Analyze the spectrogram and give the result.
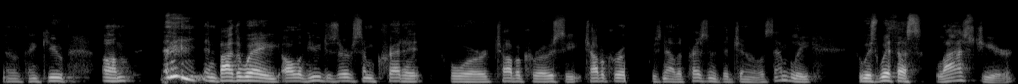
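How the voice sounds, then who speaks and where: A man's voice: a little high, animated, dark tone. A man moderating a conference panel, speaking fluently and handing the floor to each speaker. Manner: fluent, brisk, hands over to speakers.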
